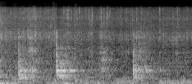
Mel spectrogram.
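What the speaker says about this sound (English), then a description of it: "we're just going to cook it in here until it's all amalgamated together as if we were making a fried rice" Rice and shrimp paste being stir-fried in a pan over a medium flame, with a soft continuous sizzle and several distinct scraping stirs of a utensil against the pan.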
